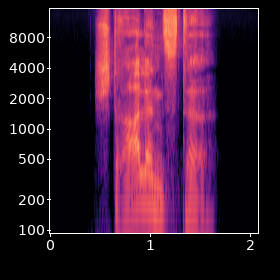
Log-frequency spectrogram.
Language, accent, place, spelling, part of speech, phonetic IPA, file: German, Germany, Berlin, strahlendste, adjective, [ˈʃtʁaːlənt͡stə], De-strahlendste.ogg
- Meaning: inflection of strahlend: 1. strong/mixed nominative/accusative feminine singular superlative degree 2. strong nominative/accusative plural superlative degree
